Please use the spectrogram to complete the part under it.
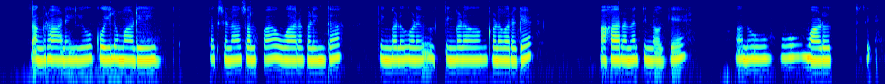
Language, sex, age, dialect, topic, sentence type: Kannada, female, 18-24, Mysore Kannada, agriculture, statement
